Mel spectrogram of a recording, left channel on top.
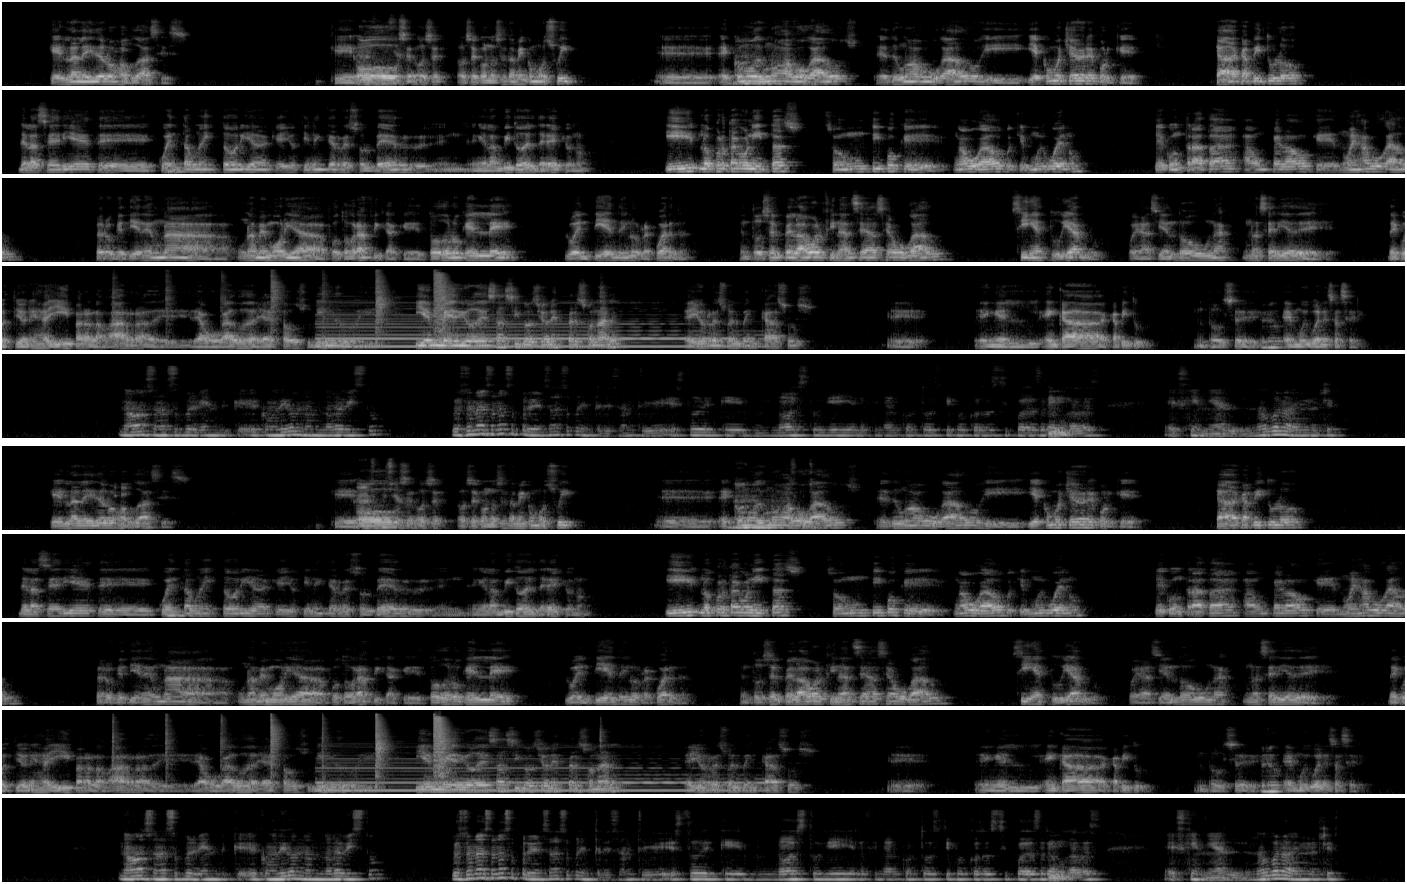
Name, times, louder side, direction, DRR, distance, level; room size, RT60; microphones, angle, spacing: voice 1, 0.5-1.8 3.3-5.7 6.5-11.3 12.1-13.0 14.2-19.9 20.7-22.0 22.3-24.8 25.6-28.2 29.0-33.2 33.7-34.9 35.4-37.5 38.2-39.0 39.3-41.4 41.9-45.9 46.2-48.3 48.9-50.2 50.9-51.3 51.8-53.6 54.0-55.7 66.6-66.8, left 3 dB, 80° left, 1.1 m, -28 dB
voice 2, 3.5-4.2 7.2-8.2 15.7-15.9 54.7-55.0 57.3-59.9 60.6-67.4 67.7-69.5, right 4 dB, 65° right, 0.9 m, -33 dB
sound 1, 43.2-43.3 43.7-43.8 44.3-44.4 44.8-44.9 45.3-45.4 45.8-46.0 46.4-46.7 48.1-48.2, right 5 dB, 25° right, 0.7 m, -29 dB
Wind instrument woodwind instrument, 45.2-49.9, left 1 dB, 25° left, 0.8 m, -34 dB
3.9 x 3.4 x 3.6 m
head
